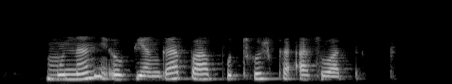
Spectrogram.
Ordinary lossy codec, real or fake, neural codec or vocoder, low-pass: MP3, 24 kbps; real; none; 3.6 kHz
